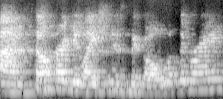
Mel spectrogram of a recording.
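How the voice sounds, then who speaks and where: Fairly quick speech from a woman, with audible room echo and noticeable background noise. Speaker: neurofeedback business owner, guest speaker. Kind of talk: presentation to a club meeting. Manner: fast.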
